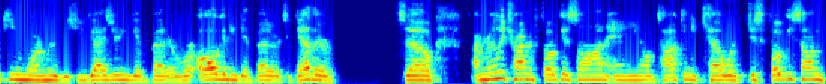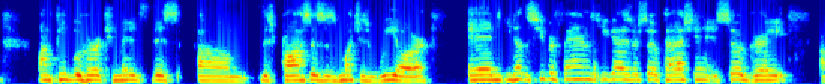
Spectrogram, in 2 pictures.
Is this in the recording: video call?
yes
